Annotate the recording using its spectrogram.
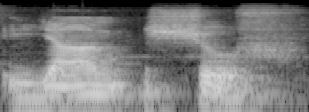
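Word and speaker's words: ינשוף: लिखा जाता है और इसका उच्चारण है यान शूफ। योद के नीचे आ की मात्रा, नून है, शिन है, उसमें ऊ की मात्रा डली हुई है और फाइनल फे डला हुआ है, लंबी डंडी वाला, यान शुफ।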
